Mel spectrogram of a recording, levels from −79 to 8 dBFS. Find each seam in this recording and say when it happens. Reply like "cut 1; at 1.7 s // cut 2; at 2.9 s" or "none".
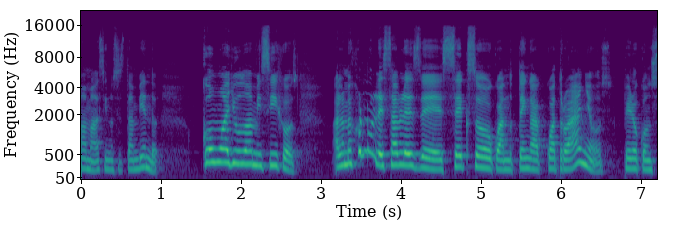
none

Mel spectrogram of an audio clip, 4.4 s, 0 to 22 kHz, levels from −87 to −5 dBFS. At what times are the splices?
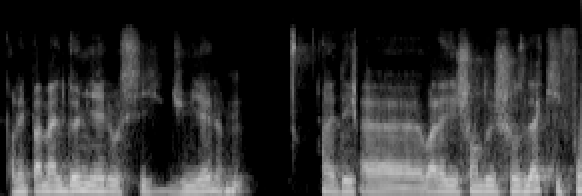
cut 1; at 2.7 s

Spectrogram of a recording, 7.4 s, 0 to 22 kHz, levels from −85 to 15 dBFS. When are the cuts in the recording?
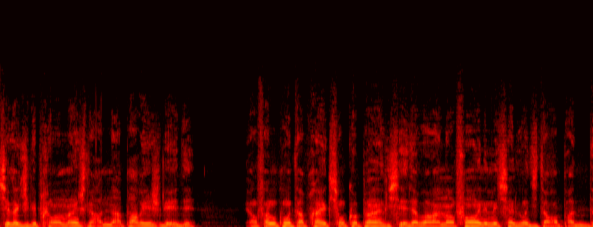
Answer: none

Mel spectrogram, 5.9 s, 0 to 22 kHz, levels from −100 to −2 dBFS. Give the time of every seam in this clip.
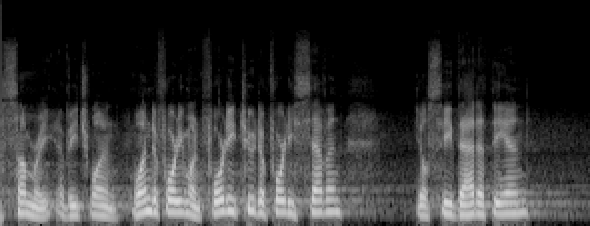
cut 1; at 1.3 s

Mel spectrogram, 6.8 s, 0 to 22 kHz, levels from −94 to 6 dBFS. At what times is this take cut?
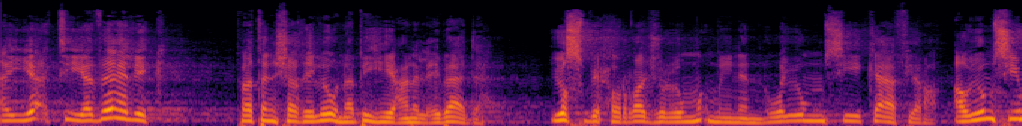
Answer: none

